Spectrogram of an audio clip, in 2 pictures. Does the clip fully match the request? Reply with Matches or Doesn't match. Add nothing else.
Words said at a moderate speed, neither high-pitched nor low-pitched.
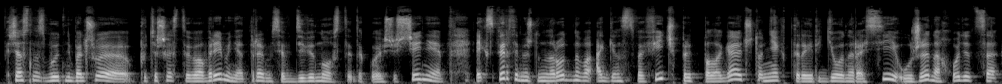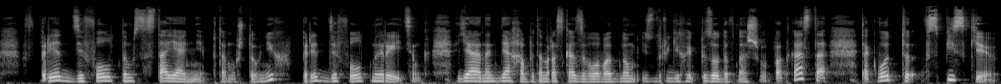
Matches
